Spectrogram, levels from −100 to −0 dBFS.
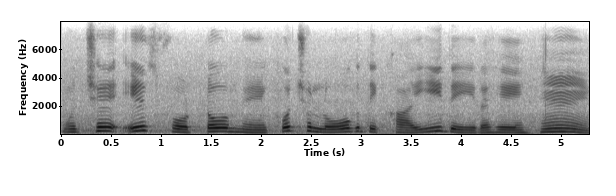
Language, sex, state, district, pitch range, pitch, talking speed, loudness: Hindi, female, Madhya Pradesh, Katni, 175-250 Hz, 205 Hz, 115 wpm, -16 LUFS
